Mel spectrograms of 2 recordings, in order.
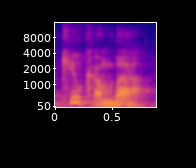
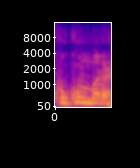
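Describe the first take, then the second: First: The word begins with a 'kyoo' sound. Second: The word begins with a plain 'koo' sound. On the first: The speaker calls it right. "క్యూకంబా ... అనాలి" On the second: The speaker calls it wrong. "Spelling ప్రకారంగా చూస్తే కుకుంబర్ అంటారు చాలామంది, కానీ తప్పది"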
